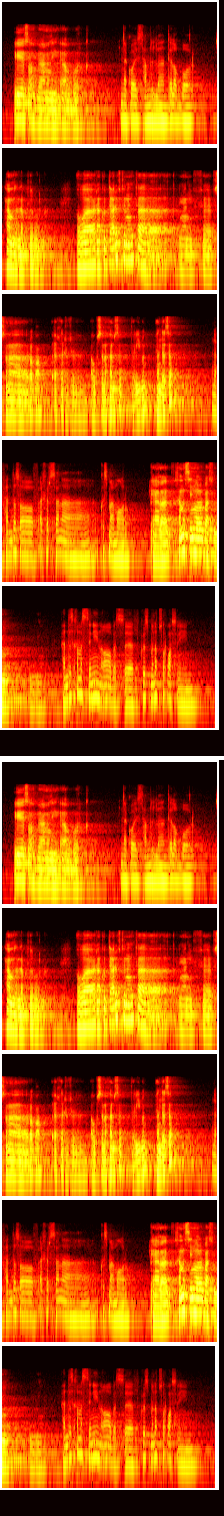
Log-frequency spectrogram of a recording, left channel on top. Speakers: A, on the right; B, on the left.
A: ايه يا صاحبي عامل ايه إيه اخبارك
B: انا كويس الحمد لله انت إيه الاخبار
A: الحمد لله بخير والله هو انا كنت عرفت ان انت يعني في في سنه رابعه في اخر او في سنه خمسه تقريبا هندسه
B: انا في هندسه اه في اخر سنه قسم عماره
A: يعني بعد خمس سنين ولا اربع سنين مم.
B: هندسه خمس سنين اه بس القسم نفسه اربع سنين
